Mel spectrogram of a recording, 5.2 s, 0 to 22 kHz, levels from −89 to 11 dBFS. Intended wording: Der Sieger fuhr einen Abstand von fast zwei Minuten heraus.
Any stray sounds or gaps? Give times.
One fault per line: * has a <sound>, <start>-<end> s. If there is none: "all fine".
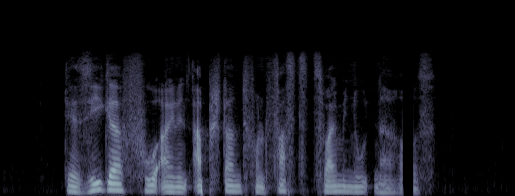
* has a dropout, 4.0-4.1 s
